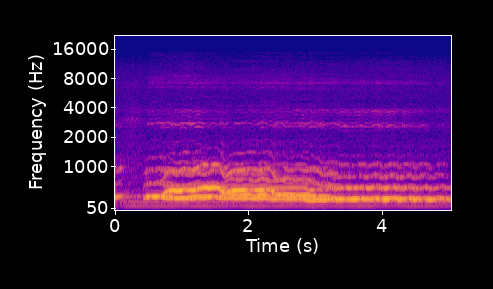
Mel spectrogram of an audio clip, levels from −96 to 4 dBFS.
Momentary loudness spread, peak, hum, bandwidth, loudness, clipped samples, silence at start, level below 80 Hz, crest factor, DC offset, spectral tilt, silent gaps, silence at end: 8 LU; -6 dBFS; none; 8 kHz; -19 LUFS; under 0.1%; 0 s; -78 dBFS; 12 dB; under 0.1%; -8 dB/octave; none; 0 s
